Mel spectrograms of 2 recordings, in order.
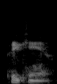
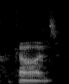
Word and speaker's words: pecan: Pecan. Well, speaking of Caleb Wilson, I don't know about his pronunciation on pecans. It's pecans, but I heard that he's trying to sell a Boone.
